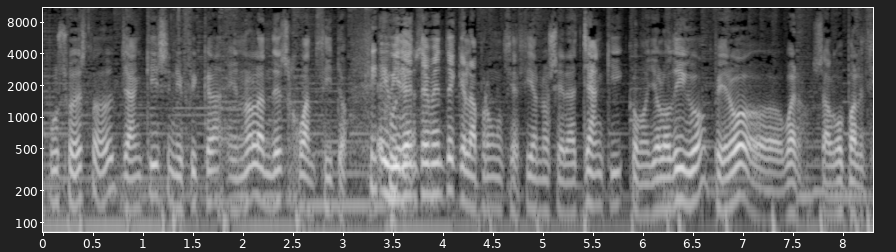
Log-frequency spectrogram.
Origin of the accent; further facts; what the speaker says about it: Spain; porque somos españoles.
